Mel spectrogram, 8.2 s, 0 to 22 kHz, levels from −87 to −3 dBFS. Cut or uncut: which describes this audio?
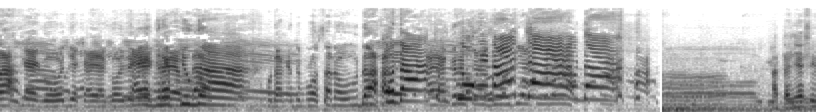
cut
